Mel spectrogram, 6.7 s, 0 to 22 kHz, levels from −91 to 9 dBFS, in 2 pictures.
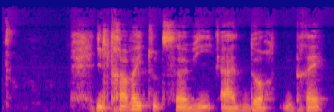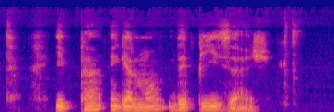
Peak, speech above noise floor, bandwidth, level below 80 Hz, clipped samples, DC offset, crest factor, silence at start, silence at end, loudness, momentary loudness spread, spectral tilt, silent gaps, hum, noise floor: -2 dBFS; 39 dB; 16.5 kHz; -50 dBFS; under 0.1%; under 0.1%; 20 dB; 0.05 s; 0.35 s; -19 LUFS; 16 LU; -4 dB/octave; none; none; -59 dBFS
